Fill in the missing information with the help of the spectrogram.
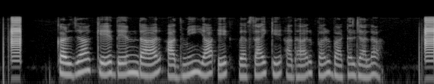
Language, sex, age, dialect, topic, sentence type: Bhojpuri, female, 25-30, Western, banking, statement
